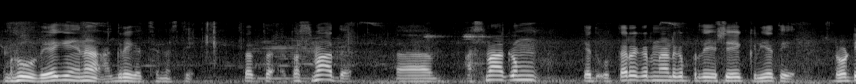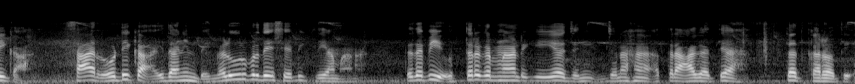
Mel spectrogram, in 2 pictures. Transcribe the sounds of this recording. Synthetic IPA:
bɐɦuʋeːɡeːnɐɐɡɾeːɡɐt̪t͡ʃʰɐnɐst̪i | t̪ɐt̪t̪ɐsmaːt̪ | ɐsmaːkɐm | jɐd̪ut̪ːɐɾɐkɐɾnaːʈɐkɐpɾɐd̪eːʃeːkɾijɐt̪eːɾoːʈika̰ | saːɾːoːʈikaɐid̪aːnimbeŋɡɐɭuːɾɐpɾɐd̪eːʃeɐpikɾijaːmaːɳɐ | t̪ɐt̪ɐpiut̪ːɐɾɐkɐɾnaːʈɐkiːjɐd͡ʒɐnd͡ʒɐnɐɦɐːt̪ɾɐaːɡɐt̪jɐ | t̪ɐd̪kɐɾoːt̪i

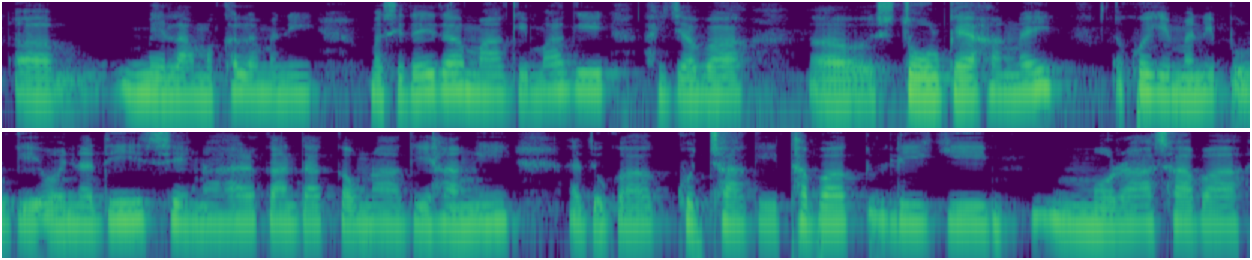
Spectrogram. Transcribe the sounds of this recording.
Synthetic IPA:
melamɐkʰɐlɐmɐni | mɐsidɐjdɐmaɡimaɡihɐjd͡ʒɐβɐ | stolkɐjahaŋnɐj | ɐ̰kʰojɡimɐnipuɾɡiojnɐdiseŋnɐɦajɾɐkandɐkɐwnaɡiɦaŋiɐduɡɐkʰut̚t͡ʃaɡitʰɐbɐk̚liɡi | moɾasabɐ

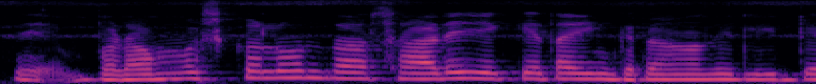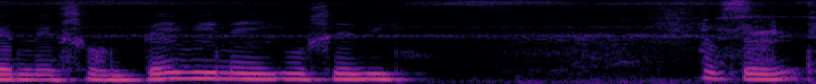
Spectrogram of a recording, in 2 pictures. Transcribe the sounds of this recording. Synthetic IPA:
t̪ḛːbəɽaːmʊʃkəlɦʊ̃nd̪aːsaːɽeːɪkeːt̪ãːĩːɡɾãːd̪eːliːɖəɾnẽːsʊɳd̪eːʋiːnəĩːkʊseːd̪iː | ət̪eː

